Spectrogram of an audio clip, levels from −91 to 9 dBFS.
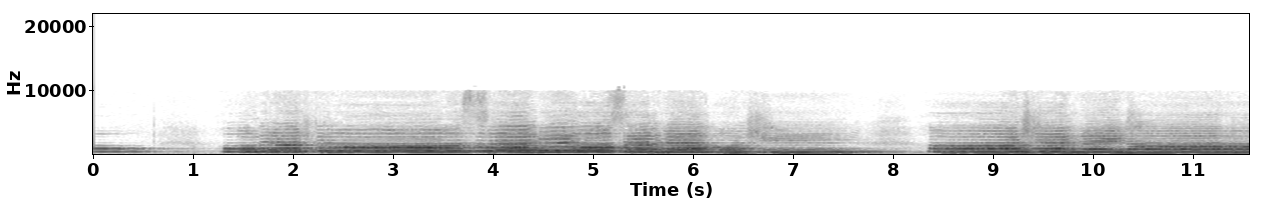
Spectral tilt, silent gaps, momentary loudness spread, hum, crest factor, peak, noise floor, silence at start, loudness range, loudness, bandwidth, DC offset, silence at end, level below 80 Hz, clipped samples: -4.5 dB/octave; none; 12 LU; none; 16 dB; -6 dBFS; -61 dBFS; 0 s; 5 LU; -23 LUFS; 10 kHz; under 0.1%; 0 s; -78 dBFS; under 0.1%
